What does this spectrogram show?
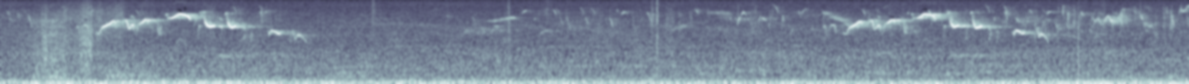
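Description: A songbird sings the same short phrase twice, a quick run of high notes that rise and then step down, about a second in and again past the middle, over a low steady rumble.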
